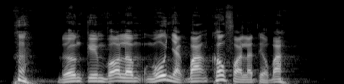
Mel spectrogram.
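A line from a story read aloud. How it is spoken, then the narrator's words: Startled, thin cold smile. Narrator (Vietnamese): Vân Thiên Nhạc hơi sửng sốt, đoạn cười nhạt nói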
